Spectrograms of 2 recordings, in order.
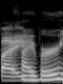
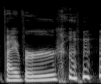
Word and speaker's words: Fiverr: It's like Fiverr, yeah. – Yeah. – But it's like 2 R's, right? Fiverr. – Yeah, that's exactly it.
